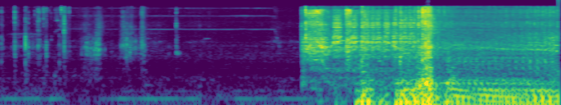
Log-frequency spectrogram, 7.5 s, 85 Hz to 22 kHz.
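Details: 2002 Yamaha Road Star Warrior XV1700, first start after about two years of storage, with a new battery, airbox removed and aftermarket exhaust: the starter turns briefly, then the twin settles into a loping, slightly uneven idle close to stalling. Rough idle after storage.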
